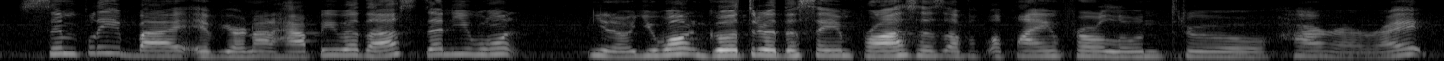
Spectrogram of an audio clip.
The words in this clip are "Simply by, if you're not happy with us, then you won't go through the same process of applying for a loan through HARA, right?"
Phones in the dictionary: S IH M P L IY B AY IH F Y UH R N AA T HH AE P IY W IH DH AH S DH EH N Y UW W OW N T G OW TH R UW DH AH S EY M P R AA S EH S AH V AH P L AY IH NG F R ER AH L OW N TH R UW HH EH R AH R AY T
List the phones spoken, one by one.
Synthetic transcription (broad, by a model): S IH M P L IY B AY IH F Y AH R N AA T HH AE P IY W IH DH AH S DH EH N Y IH W OW N T G OW TH R UW DH AH S EY M P R AA S EH S AH V AH P L AY IH NG F R ER AH L OW N TH R UW HH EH R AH R AY T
